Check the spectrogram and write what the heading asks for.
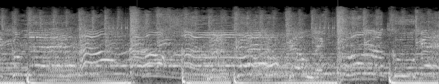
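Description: K-pop song playing: deep bass hits that drop sharply in pitch under a synth beat, with a woman singing over it.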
